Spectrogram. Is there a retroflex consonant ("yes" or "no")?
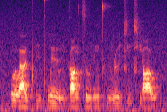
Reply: yes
